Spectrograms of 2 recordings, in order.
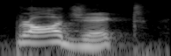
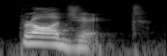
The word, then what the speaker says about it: project: using per and or project when I say project I'm using per o so when I have project it's an aw sound when I have project I have an o sound but the bigger aspect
